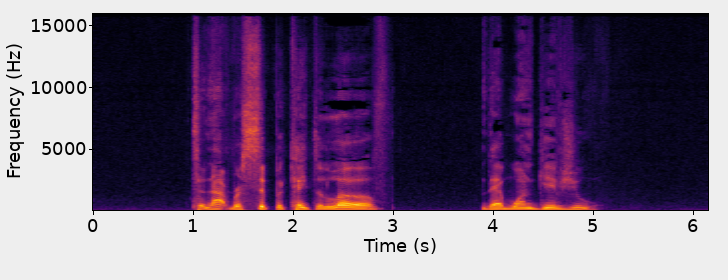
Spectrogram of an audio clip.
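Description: A young man speaks with animation, close to the microphone.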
